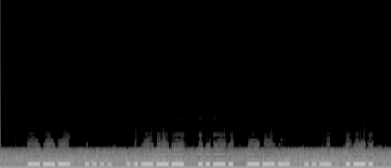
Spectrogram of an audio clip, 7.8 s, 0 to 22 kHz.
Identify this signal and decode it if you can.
Morse code, heard as a keyed tone, about 16 wpm, 630 Hz, with radio noise. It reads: OH2FOUR
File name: om3pv 70mhz / zaznam / oh2four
